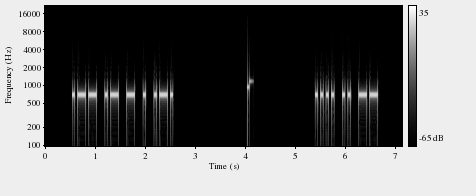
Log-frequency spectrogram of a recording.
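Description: Morse code beeps at 22 words per minute in a steady mid-pitched tone, a quick run of short and long pulses spelling out one of the top 100 common words, then a brief click, then another burst of keyed tones.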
